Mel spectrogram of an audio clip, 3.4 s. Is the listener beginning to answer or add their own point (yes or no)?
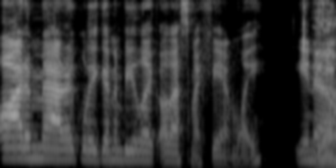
yes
